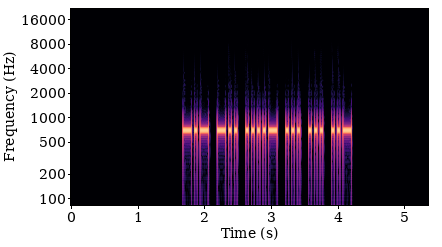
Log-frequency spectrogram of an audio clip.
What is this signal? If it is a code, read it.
Morse code, heard as a keyed tone, about 28 wpm, 700 Hz. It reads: KD4SSU
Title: USA Call Signs - 6 Characters - Repeated 3x - 28wpm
